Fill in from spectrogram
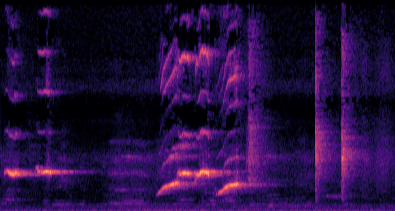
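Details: Morning song of a magpie-robin: a sustained high whistle, then two loud rising slurred whistles, followed by a pair of short, sharp clicks.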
